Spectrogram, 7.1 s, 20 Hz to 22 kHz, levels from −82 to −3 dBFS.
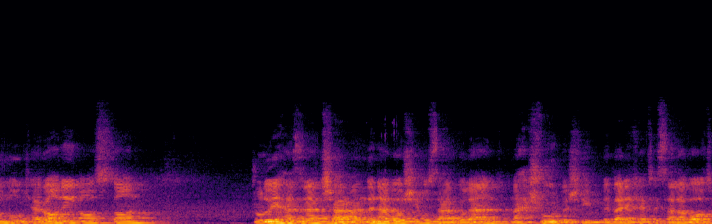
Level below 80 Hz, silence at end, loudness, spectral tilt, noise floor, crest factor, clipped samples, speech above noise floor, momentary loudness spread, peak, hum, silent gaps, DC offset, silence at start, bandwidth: -64 dBFS; 0 s; -21 LUFS; -7 dB/octave; -48 dBFS; 16 dB; under 0.1%; 27 dB; 7 LU; -4 dBFS; none; none; under 0.1%; 0 s; 10.5 kHz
